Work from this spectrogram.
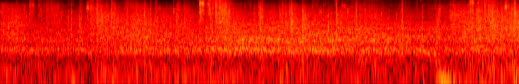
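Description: Continuous distant gunfire and artillery bombardment from howitzers in the Pike and Shot strategy game's Scotland versus England battle, a dense crackling barrage with a heavier boom near the end.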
